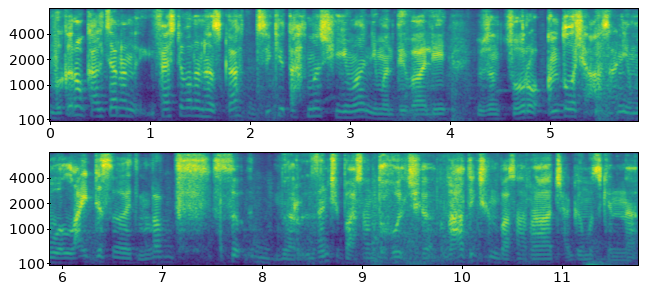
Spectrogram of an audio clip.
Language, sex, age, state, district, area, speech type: Kashmiri, male, 45-60, Jammu and Kashmir, Budgam, urban, spontaneous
